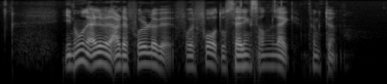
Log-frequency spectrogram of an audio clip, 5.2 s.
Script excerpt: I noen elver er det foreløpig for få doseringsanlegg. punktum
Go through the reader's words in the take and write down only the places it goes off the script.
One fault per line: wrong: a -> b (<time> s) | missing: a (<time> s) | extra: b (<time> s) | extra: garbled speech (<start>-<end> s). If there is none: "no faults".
no faults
